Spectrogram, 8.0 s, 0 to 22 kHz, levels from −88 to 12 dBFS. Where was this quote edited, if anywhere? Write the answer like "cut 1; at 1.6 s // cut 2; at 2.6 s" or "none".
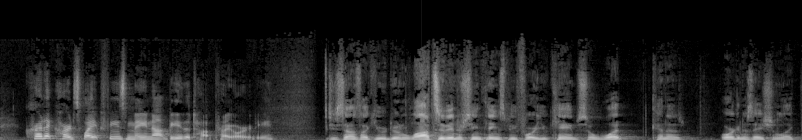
cut 1; at 3.3 s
